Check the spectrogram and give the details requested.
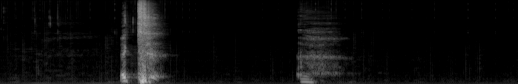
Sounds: Sneeze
